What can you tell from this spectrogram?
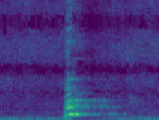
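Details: Five-month-old Shiba Inu puppy, scared of a washing machine, gives one short bark that trails into a brief whine over a steady low appliance hum.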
